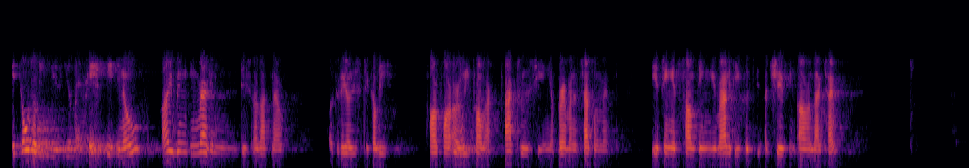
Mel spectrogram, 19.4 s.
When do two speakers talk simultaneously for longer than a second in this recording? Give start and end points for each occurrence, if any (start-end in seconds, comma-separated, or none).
none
